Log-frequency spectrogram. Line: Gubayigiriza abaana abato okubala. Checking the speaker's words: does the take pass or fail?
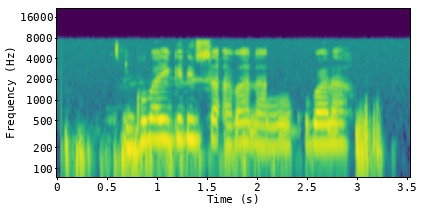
fail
